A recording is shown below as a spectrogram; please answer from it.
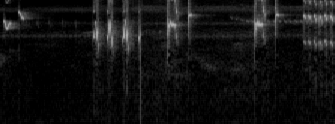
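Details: Little spiderhunter in 'isian' song meant for tutoring: scattered thin whistles and sharp high chip pairs separated by gaps, ending in a quick run of bright, evenly spaced notes.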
